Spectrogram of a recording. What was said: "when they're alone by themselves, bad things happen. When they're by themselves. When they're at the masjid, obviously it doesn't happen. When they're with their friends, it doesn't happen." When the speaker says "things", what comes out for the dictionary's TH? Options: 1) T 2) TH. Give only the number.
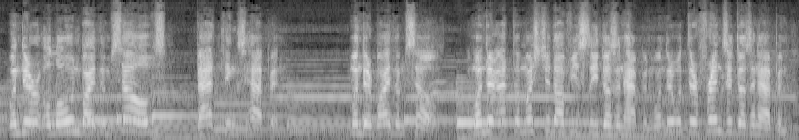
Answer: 2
